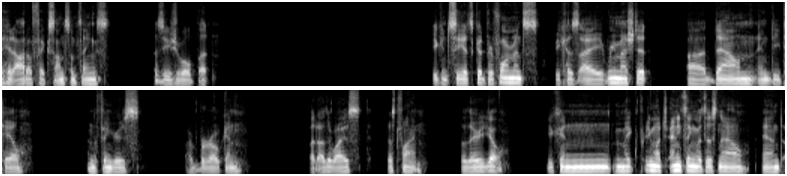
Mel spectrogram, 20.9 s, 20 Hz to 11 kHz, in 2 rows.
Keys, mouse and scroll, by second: 3.2 click, 5.1 click, 6.4-7.7 scroll, 8.9-9.4 scroll, 10.4 scroll, 11.8 click, 11.8-12.3 scroll, 12.9-13.4 scroll, 13.0 right click, 14.0-14.8 scroll, 14.8 right click, 14.8-15.3 scroll, 15.5-16.5 scroll, 16.5-17.0 scroll, 18.9 click, 19.8-20.5 scroll.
